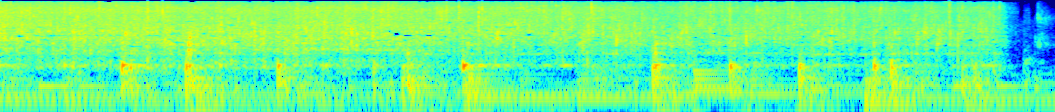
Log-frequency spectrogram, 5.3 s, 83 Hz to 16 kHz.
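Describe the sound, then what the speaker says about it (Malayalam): Chana dal, urad dal, dried red chillies and curry leaves fry in hot oil for masala dosa filling, giving a steady close sizzle with occasional stirring clinks before it cuts off. "അതിൻ്റെ കൂടെ 1 ടീസ്പൂൺ ഉഴുന്ന്, 3 വറ്റൽമുളക്, കുറച്ച് കറിവേപ്പിലയും ചേർത്ത് ഒന്ന് മൂപ്പിച്ചെടുക്കാം."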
